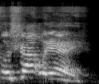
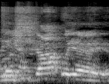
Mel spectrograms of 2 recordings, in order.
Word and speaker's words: Le Chatelier: It's pronounced Le Chatelier. He's French. Le Chatelier. Le Chatelier.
